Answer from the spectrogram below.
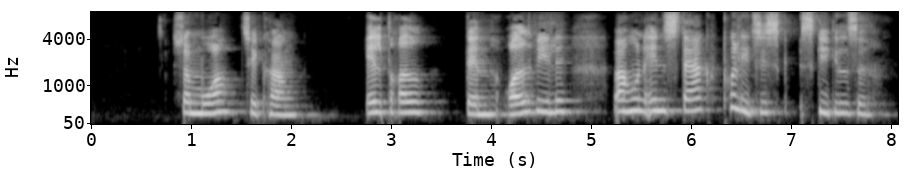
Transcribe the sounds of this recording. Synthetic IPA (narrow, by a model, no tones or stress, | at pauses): sɒ̽mːo̝ɐt͡sʰe̝lkʰɒ̽ŋ | eld̥ʁəð̞ˠ | d̥enʁɒð̞ˠʋilə | ʋɑ̈ɦune̝nsd̥æɐɡ̥pʰo̝lid̥isɡ̥sɡ̥iɡ̥əl̩sə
